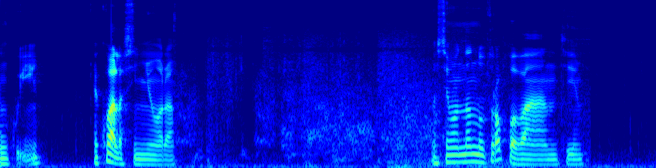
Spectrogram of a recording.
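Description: A blade slashes with a sharp swish.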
